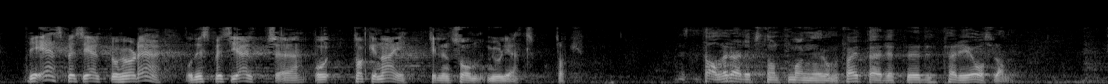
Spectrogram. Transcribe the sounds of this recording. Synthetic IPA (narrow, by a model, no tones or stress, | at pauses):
d̪ɛæspɛsɪɛlt̪ɔhøːɖɛʔɔ̰d̪ɛæspɛsɪɛlt̪ɔt̪ʰɑkːənæɪt̪ʰːɪlɛnsɔnːmʉːlɪhḛːt̪ʰːɑkː | nɛst̪ət̪ʰɑːləɾæɾɛpɾəsn̩t̪ɑnt̪mɑŋnəɾʊməkʰʋæɪt̪̚d̪æɾɛt̪ːəɾt̪ʰæɾeːoːslɑ̰n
